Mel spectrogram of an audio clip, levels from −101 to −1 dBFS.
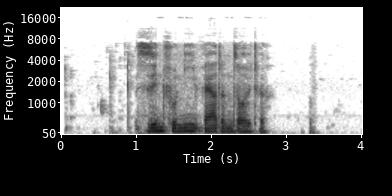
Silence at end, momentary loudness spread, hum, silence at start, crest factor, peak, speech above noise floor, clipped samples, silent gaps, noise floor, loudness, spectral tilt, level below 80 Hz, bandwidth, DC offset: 0.65 s; 20 LU; none; 1 s; 18 dB; -2 dBFS; 55 dB; under 0.1%; none; -71 dBFS; -17 LUFS; -5.5 dB/octave; -40 dBFS; 7.6 kHz; under 0.1%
